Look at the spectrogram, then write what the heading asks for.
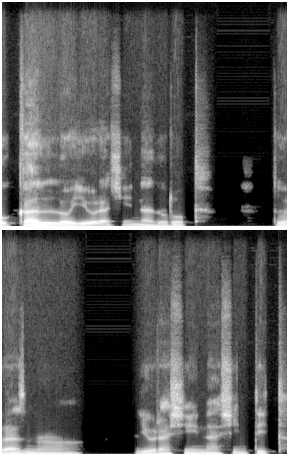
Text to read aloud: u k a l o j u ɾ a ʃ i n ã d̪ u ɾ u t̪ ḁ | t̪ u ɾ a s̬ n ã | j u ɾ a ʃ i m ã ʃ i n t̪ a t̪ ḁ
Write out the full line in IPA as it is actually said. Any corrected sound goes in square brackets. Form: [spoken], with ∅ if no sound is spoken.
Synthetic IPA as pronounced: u k a l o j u ɾ a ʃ i n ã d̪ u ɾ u t̪ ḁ | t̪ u ɾ a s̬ n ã | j u ɾ a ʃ i [n] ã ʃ i n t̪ [i] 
